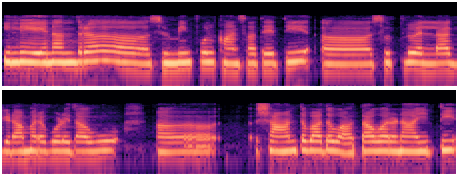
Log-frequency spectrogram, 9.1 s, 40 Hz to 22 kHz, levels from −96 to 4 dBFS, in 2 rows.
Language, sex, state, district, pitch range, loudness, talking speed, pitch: Kannada, female, Karnataka, Belgaum, 225-245 Hz, -15 LUFS, 110 wpm, 230 Hz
